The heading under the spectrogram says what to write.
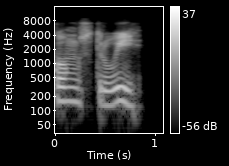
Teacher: ejemplo construi ese trui irá en una misma sílaba sí trui la u y la i van a ir junta siempre dentro de una misma sílaba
